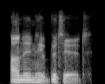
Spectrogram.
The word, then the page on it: uninhibited: British English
